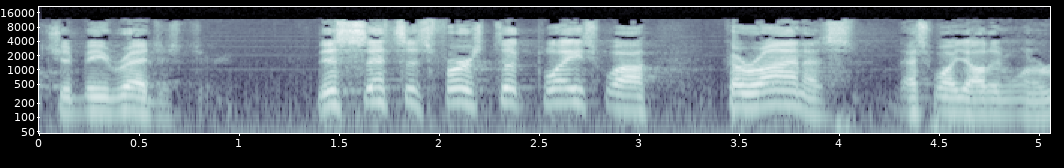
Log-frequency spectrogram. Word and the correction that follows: Quirinius: Quirinius, there we go, was governing Syria.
